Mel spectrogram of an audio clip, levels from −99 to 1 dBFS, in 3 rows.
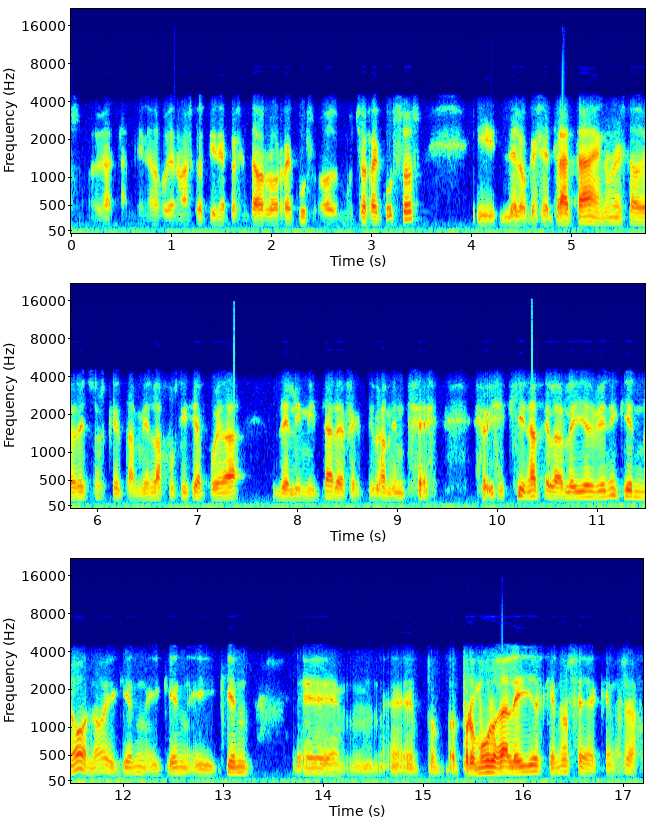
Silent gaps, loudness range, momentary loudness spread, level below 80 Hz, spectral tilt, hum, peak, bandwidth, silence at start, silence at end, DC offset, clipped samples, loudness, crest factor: none; 5 LU; 15 LU; -52 dBFS; -6.5 dB/octave; none; 0 dBFS; 8.4 kHz; 0 s; 0 s; under 0.1%; under 0.1%; -22 LUFS; 22 dB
